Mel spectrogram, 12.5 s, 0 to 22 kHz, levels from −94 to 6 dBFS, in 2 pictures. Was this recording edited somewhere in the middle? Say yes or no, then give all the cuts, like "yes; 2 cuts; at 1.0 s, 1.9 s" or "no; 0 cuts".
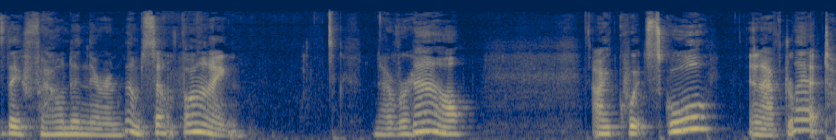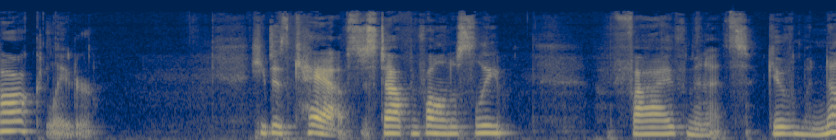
yes; 8 cuts; at 0.9 s, 1.3 s, 3.1 s, 5.5 s, 5.9 s, 6.6 s, 8.3 s, 9.3 s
